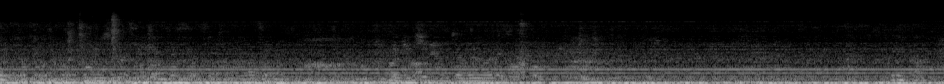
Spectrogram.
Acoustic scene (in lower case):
subway train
